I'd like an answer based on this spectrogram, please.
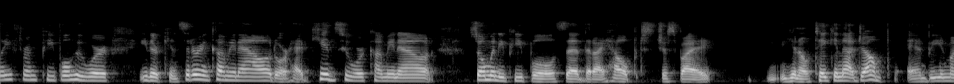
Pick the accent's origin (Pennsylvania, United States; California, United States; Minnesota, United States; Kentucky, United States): California, United States; Central Valley; now in San Francisco, United States; I'm from the Central Valley in California, which is a pretty conservative and pretty religious area of the state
